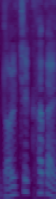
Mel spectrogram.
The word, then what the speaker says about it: 널찍하다: 리을 비읍 중에 앞에 걸로 소리 나기 때문에 널찍하다 이렇게 써주는 게 맞고요.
